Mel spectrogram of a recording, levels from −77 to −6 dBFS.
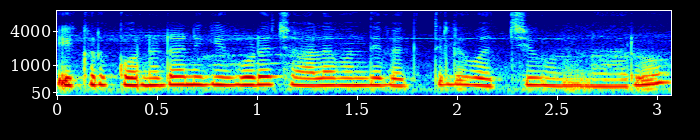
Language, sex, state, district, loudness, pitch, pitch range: Telugu, female, Andhra Pradesh, Chittoor, -15 LUFS, 240 Hz, 230-255 Hz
